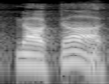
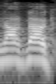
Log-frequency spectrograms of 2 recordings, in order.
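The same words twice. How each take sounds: First: It is said slowly. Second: It is said fast.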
